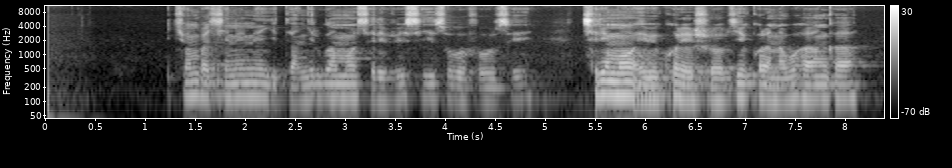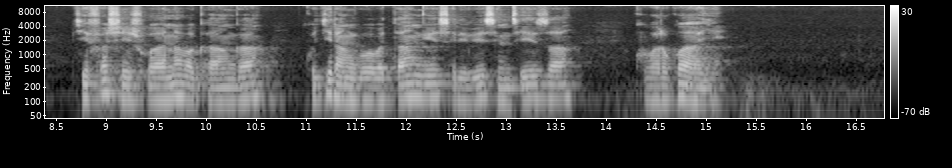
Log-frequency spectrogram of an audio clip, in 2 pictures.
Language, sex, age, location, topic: Kinyarwanda, female, 18-24, Kigali, health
